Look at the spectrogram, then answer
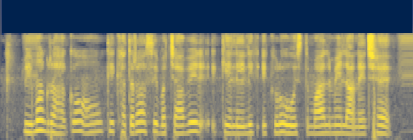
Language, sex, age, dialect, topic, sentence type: Maithili, female, 18-24, Angika, banking, statement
